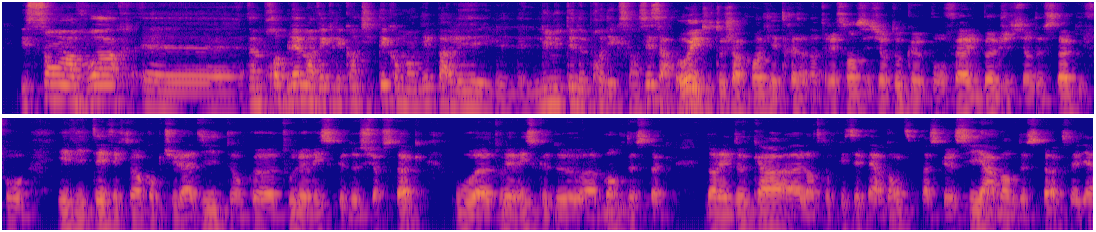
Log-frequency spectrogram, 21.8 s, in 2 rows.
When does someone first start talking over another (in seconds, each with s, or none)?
none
